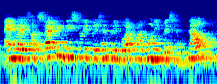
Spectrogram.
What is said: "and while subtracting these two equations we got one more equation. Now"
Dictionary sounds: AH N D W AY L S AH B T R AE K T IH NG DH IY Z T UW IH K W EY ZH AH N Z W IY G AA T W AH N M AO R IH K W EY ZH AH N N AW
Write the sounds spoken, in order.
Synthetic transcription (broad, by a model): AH N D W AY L S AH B T R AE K T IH NG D IY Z T UW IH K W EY S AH N S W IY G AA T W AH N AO L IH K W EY S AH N N AW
